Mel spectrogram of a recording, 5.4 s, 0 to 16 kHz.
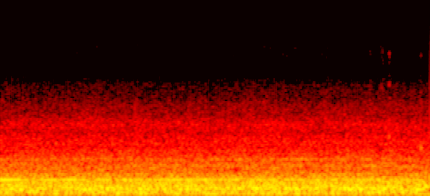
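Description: Steady low road and tyre rumble heard inside the cabin of a 2022 Audi S8 L cruising at highway speed, with a low steady hum that fades out about halfway through.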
